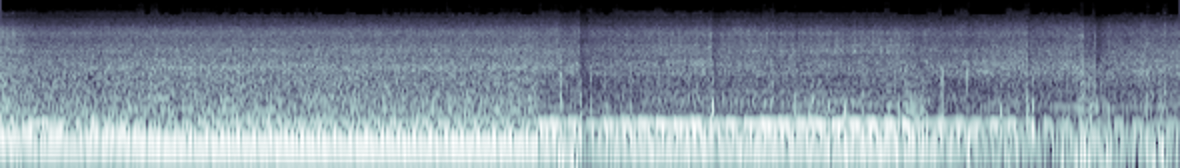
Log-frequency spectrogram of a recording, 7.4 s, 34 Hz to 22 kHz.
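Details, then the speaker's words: Toyota Tundra V8 on the stock exhaust before a TRD dual exhaust install, run half an hour earlier, mic behind the truck by the exhaust: startup into a deep steady rumble rising cleanly with a couple of blips and settling back; healthy. "I wouldn't say it was a cold start because I did have it running about half an hour ago maybe about half an hour but there's a startup few reps for you"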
